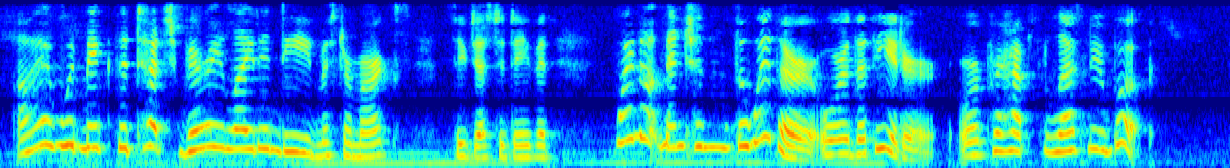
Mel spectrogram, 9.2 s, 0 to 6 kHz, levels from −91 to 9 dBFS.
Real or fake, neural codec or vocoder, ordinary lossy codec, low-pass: real; none; AAC, 48 kbps; 5.4 kHz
